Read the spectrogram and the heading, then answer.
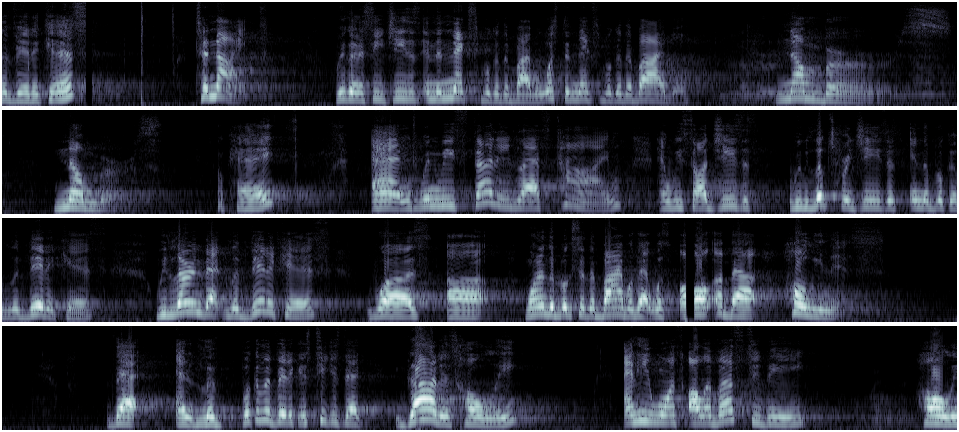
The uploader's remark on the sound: During Wednesday night service on March 28, 2018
